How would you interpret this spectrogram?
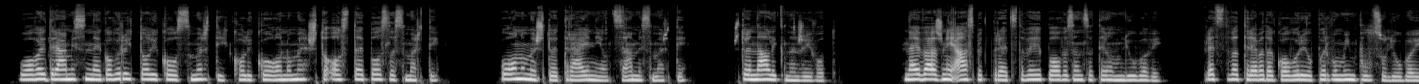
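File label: serbian female narration; voice demos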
